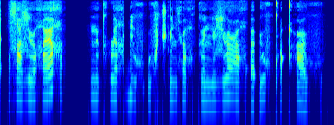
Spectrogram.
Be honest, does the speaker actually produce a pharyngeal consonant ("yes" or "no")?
yes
